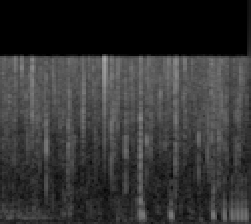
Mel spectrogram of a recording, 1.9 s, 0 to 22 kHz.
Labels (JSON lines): {"label": "biophony", "recorder": "SoundTrap 300"}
